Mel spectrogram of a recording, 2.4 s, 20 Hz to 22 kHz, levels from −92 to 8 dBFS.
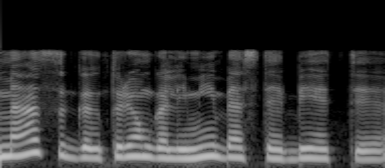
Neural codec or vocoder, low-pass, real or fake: none; 7.2 kHz; real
